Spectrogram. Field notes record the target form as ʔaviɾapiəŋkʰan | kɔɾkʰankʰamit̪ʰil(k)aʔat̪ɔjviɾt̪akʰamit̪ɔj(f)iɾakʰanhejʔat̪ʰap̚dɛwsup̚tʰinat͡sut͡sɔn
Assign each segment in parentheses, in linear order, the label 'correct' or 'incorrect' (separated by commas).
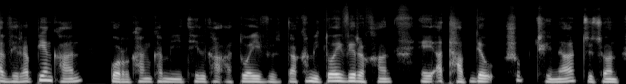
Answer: incorrect, incorrect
